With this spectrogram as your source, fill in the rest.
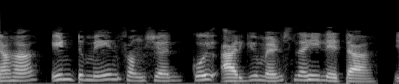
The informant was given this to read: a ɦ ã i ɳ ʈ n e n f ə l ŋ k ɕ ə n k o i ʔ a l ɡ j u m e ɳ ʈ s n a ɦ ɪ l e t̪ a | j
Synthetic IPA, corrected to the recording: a ɦ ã i ɳ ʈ m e n f ə ŋ k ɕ ə n k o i ʔ a ɾ ɡ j u m e ɳ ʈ s n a ɦ i l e t̪ a | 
